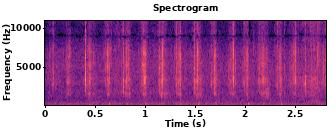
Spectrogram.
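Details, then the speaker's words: Jaguar XF/XK old worn transmission mount removed and shaken by hand: rapid light clicking about five knocks a second from internal play; in the car it clunked on paddle-shift downshifts. Cause suspected, not confirmed. "some clunking noise coming out of the transmission um I thought it was normal for this car um and it only it only happens when I use the pedal shifters when I'm downshifting I can hear a clunking noise um and um I'm pretty sure it's this old worn out transmission"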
